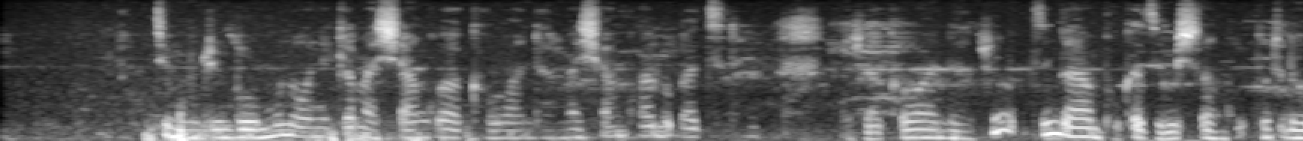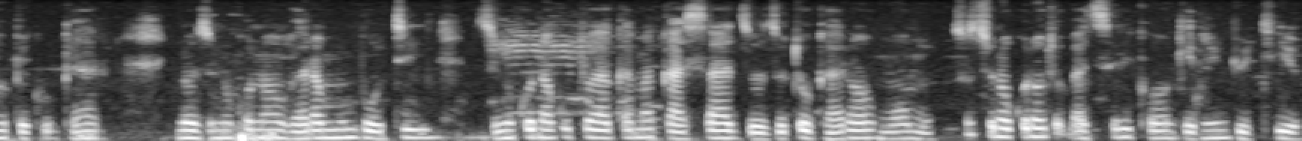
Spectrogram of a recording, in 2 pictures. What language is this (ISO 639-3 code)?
ndc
